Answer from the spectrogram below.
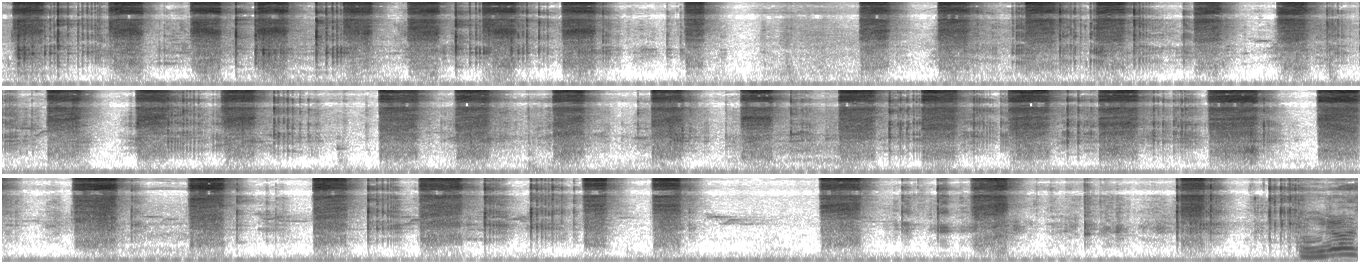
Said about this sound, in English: And you don't have to spray it on heavy either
